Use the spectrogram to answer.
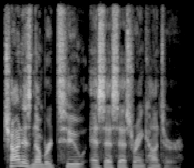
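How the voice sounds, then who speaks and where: A man narrating a scripted story recap in a dramatic, expressive way. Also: mid-range voice, normal speed, no room sound, studio quality.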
